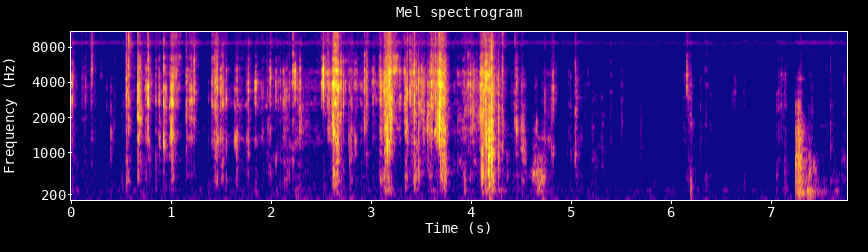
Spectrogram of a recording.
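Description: Foil trading-card pack wrapper being torn open and crinkled by hand, a quick run of rips and crackles that stops about five seconds in, followed by a couple of faint ticks of card handling.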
